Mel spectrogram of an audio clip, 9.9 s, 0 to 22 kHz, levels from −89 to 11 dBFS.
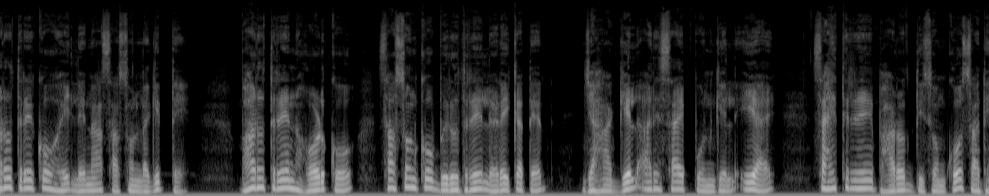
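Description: Speech, with a DC offset present for the whole clip: the waveform sits shifted off zero by a constant of about -38 dBFS. It isn't heard as a tone, but it eats a little headroom and appears as steady energy at 0 Hz.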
